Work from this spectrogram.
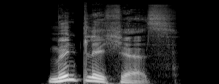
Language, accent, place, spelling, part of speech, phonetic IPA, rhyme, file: German, Germany, Berlin, mündliches, adjective, [ˈmʏntˌlɪçəs], -ʏntlɪçəs, De-mündliches.ogg
- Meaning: strong/mixed nominative/accusative neuter singular of mündlich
